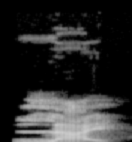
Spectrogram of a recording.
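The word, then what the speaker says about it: لَيْ: To pronounce a Ya Leen with Lam, the sound is going to be La and E, Lai, which has the first phonetic of Lam, which is L, plus the two combined vowel sound, Lai.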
